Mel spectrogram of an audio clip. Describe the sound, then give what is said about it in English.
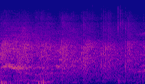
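A crowd claps steadily for Jesus for a couple of seconds, a dense, continuous patter of many hands without distinct individual claps, at moderate, even loudness. “Clap for Jesus. Please clap for Jesus.”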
